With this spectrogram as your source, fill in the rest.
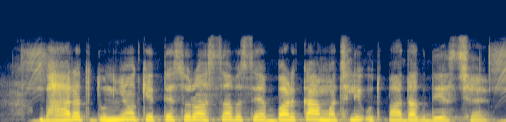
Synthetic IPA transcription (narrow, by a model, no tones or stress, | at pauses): bʱaɾət̪d̪unijoket̪esɾosəbʱsebəɽ̤kamət͡ʃʰliʔut̪pad̪əkd̪est͡ʃʰɛ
